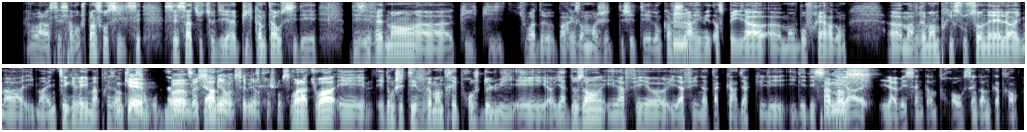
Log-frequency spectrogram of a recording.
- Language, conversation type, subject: French, podcast, Comment prendre des vacances sans culpabiliser ?
- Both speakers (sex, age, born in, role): male, 18-19, France, host; male, 45-49, France, guest
- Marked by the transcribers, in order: none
